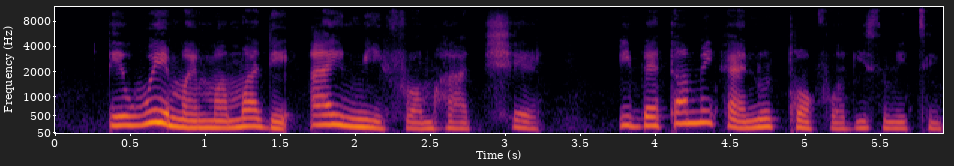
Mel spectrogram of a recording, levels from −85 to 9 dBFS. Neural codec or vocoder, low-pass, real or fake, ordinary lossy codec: codec, 24 kHz, 3 kbps, HILCodec; none; fake; none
